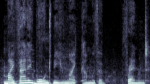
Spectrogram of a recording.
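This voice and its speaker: A woman's voice: on the low side, big pitch swings, moderate pace, darkish tone, breathy edge, heavily acted. A woman playing a composed older noblewoman in a fantasy video game, formal and polite with a dry wit. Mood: guarded, courteous. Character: genteel, composed older noblewoman, wry widowed mother. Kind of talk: video game character acting.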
